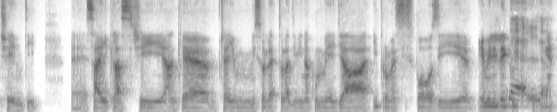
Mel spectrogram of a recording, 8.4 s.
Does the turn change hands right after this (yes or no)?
no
